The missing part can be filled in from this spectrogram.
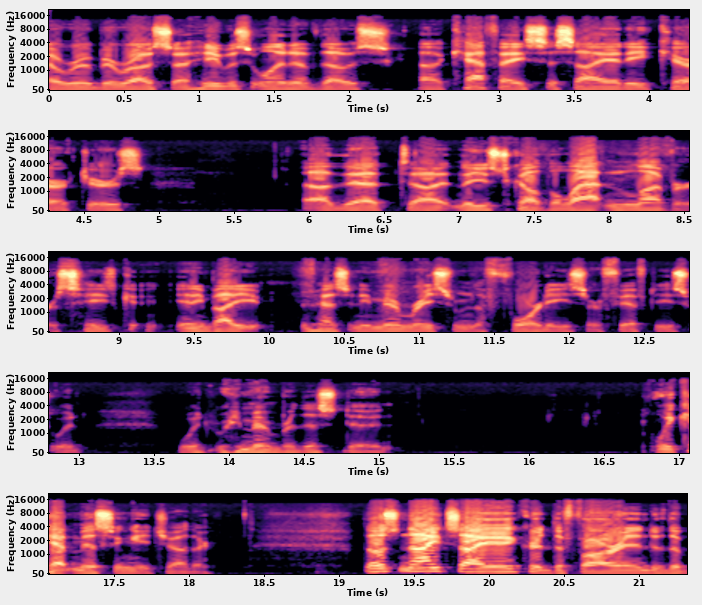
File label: poem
